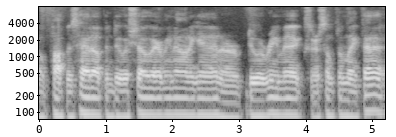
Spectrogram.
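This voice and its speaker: With a very deep, low pitch, a man talks at a fairly quick pace in a monotone, flat intonation with hardly any pauses. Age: 40s. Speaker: DJ. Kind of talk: casual video monologue. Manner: casual, rambling with fillers.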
